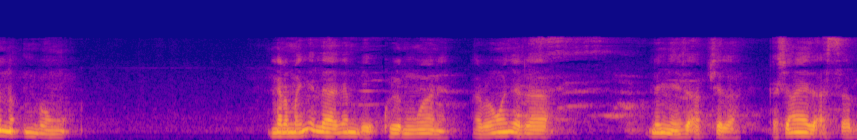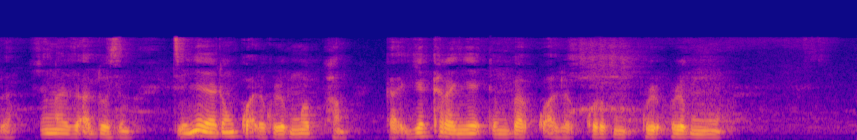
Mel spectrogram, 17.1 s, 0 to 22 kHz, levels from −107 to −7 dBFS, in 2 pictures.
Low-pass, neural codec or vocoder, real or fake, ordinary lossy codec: 7.2 kHz; none; real; AAC, 32 kbps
